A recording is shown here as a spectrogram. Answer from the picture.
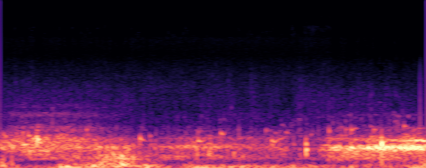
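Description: Muffled underwater sound of moving water, picked up by a camera held below the surface. A low, steady hum comes in near the end.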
